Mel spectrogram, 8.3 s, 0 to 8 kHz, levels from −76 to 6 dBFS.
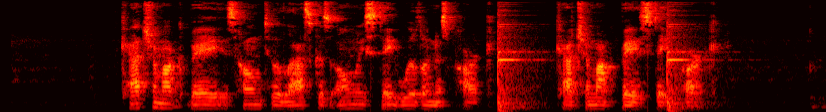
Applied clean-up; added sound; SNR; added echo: none; Hammer; 7 dB; none.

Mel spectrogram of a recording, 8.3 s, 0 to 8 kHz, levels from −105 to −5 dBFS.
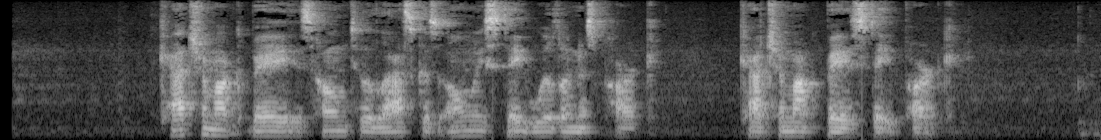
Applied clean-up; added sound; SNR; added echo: none; none; none; none.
